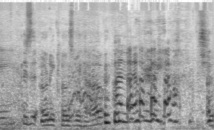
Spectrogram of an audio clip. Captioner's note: laughing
